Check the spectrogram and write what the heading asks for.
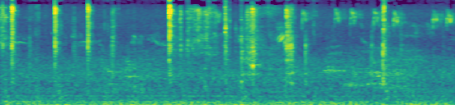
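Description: Ratchet and socket extension unscrewing a spark plug from an engine's cylinder head: scattered irregular clicks and light metal taps over a steady low rumble.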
